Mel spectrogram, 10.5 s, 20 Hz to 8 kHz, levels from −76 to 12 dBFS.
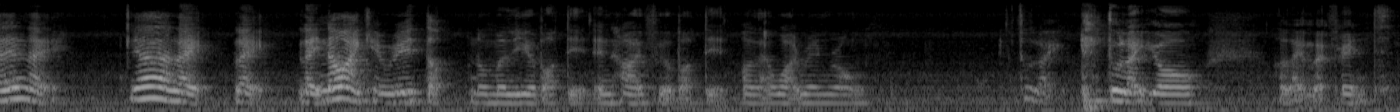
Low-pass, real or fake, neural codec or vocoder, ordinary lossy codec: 7.2 kHz; fake; vocoder, 24 kHz, 100 mel bands, Vocos; none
